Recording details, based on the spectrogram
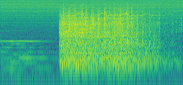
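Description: A decorated model steam train of the Los Angeles Live Steamers at Griffith Park in Los Angeles rolls by close and loud, starting abruptly with steady clattering wheels on the track that ease off slightly toward the end.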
